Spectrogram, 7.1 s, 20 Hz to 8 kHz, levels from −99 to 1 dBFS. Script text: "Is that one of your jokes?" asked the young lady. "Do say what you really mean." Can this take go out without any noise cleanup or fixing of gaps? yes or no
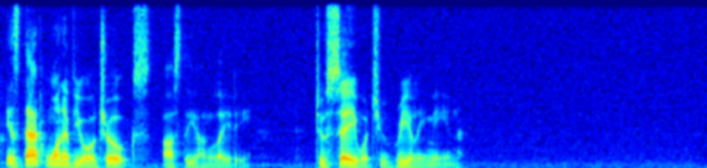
yes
